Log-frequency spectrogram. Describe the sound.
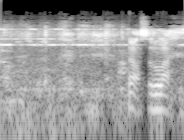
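High-pitched electronic beeping from a pedestrian road crossing signal on a street in Manchester sounds steadily through busy outdoor street noise, with voices murmuring.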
